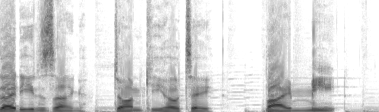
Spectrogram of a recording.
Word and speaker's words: Meat: It's pronounced meat, by the way. I'm saying by Meat, like my YouTube name, not by me. I'm saying by Meat. I'm sorry I don't enunciate the T enough, but yeah, I am saying by Meat.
